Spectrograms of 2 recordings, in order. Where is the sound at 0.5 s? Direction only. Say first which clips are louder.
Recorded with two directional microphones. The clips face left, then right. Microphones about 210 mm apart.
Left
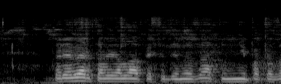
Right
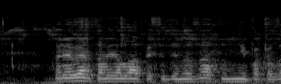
Left 3 dB; 25° left (ahead or behind).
